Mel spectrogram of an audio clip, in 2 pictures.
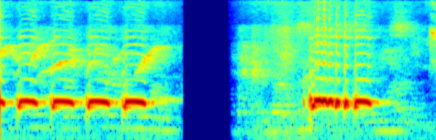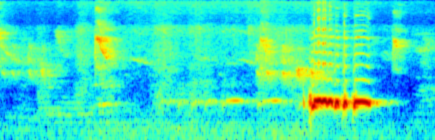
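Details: Zebra dove, local type, lure song to make others respond: four separate clipped coo notes, then two dense rolling phrases a few seconds apart, with scattered faint high bird notes between.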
